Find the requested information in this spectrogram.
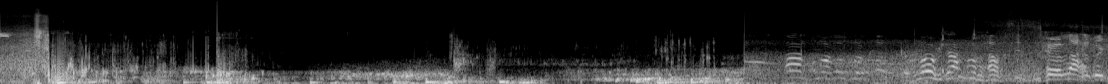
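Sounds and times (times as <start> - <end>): underwater splash: 0.2 - 7.6
muffled underwater rumbling and gurgling: 0.4 - 7.6.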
